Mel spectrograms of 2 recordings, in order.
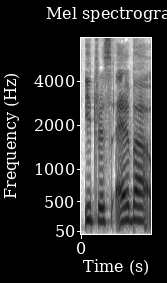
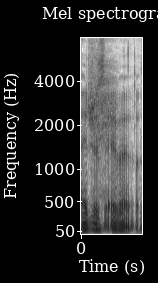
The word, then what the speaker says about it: Idris Elba: Ich glaube, er wird Idris Elba ausgesprochen.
